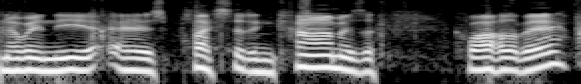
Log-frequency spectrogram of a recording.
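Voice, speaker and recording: Fairly high-pitched male voice in an Australian accent, ordinary pitch variation, noticeable background noise. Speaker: travel vlogger. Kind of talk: casual vlog talk to camera.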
